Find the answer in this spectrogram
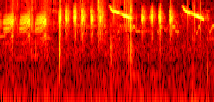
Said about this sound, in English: I'm walking along a reed bed now, which is bathed in the most lovely golden light in the early morning sun, just near Bramber Castle, which is poking out of a woodland just up ahead. And there are these fantastically noisy little birds.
